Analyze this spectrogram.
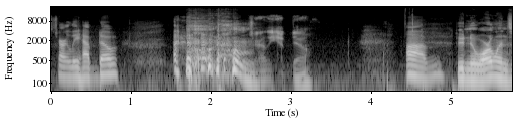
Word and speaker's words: Charlie Hebdo: Like with Charlie Hebdo, which is how you're actually supposed to say that, but everyone says Charlie Hebdo.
